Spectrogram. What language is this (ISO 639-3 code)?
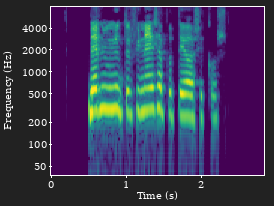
glg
